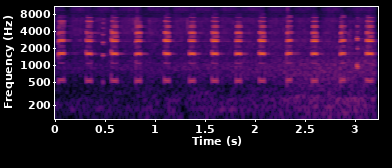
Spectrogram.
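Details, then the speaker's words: Nokta Legend metal detector in a test garden on multi-2 frequency at 30 gain over iron: crisp, clean beeps about four per second over a quiet background with no chatter. Clean iron target signal. "how good that sounds, this iron, right?"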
